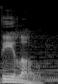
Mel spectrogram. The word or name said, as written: Elul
